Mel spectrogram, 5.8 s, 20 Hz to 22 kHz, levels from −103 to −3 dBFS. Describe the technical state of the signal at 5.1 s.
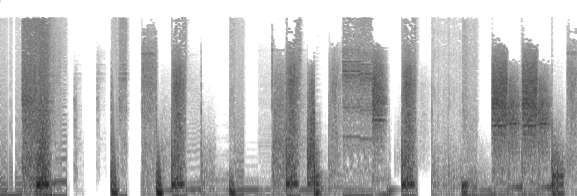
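At 5.1 s the audio is intact, with no fault present at that moment.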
